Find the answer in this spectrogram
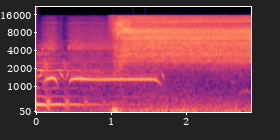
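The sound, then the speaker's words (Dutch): A conductor's departure whistle gives one steady, high-pitched blast lasting about a second, immediately joined and then replaced by a loud, continuous hiss that runs to the end. “Ik moet natuurlijk nog wel even fluiten.”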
